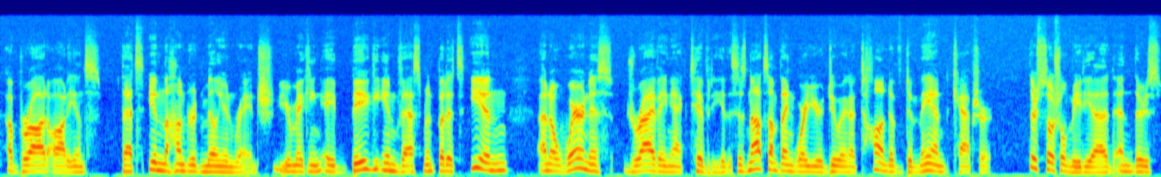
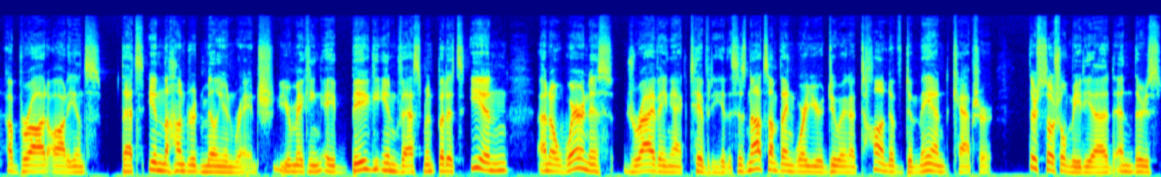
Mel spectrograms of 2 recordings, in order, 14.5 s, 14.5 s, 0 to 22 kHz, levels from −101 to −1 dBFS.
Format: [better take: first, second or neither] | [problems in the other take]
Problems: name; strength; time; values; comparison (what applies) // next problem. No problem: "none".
second | hiss; faint; throughout; 30 dB below the speech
